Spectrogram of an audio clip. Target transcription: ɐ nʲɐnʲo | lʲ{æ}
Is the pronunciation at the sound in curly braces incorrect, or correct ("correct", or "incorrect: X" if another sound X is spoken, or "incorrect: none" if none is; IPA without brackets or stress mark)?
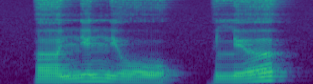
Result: incorrect: ə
